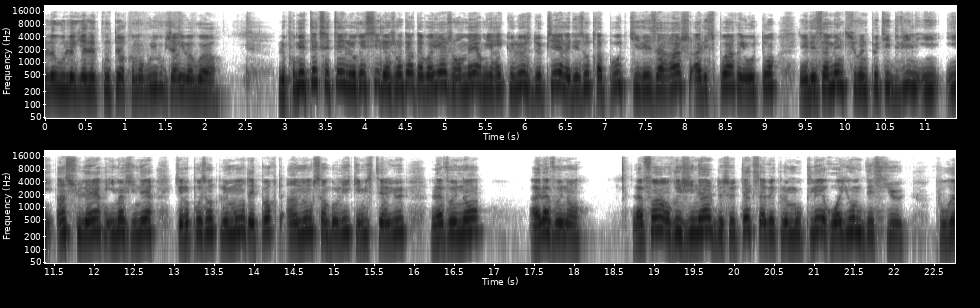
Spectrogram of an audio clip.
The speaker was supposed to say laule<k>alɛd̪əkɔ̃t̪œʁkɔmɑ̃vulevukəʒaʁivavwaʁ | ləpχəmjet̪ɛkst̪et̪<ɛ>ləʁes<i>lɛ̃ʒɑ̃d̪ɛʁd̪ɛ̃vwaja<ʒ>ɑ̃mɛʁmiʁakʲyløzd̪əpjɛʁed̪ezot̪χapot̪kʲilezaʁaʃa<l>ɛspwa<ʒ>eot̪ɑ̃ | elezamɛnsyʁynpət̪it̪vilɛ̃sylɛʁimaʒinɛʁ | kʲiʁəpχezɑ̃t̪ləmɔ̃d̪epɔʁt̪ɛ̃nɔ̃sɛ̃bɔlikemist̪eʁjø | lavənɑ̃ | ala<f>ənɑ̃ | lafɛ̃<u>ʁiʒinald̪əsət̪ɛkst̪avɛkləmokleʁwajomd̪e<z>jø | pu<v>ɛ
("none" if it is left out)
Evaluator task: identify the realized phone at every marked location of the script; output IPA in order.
ɡ, ɛ, i, ʒ, l, ʁ, v, ɔ, s, ʁ

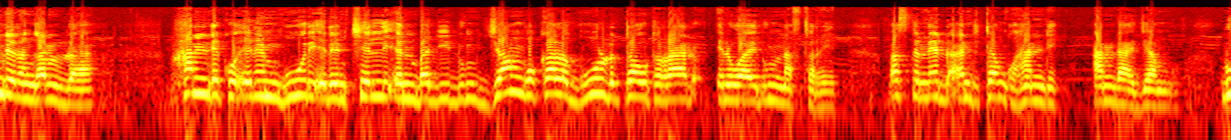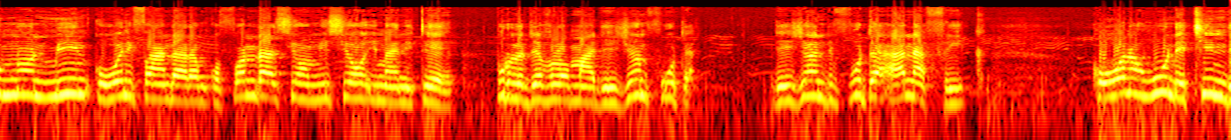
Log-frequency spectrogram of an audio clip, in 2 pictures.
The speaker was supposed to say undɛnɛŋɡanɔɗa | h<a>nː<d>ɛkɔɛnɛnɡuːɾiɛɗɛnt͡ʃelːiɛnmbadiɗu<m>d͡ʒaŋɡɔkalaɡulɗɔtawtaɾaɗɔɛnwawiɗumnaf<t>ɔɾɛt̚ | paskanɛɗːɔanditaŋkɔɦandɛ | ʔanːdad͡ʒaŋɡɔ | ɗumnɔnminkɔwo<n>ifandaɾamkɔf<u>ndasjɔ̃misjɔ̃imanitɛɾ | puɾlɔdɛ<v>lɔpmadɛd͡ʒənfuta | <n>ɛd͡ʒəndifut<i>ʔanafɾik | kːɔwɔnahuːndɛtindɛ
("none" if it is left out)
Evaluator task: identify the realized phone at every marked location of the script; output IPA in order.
a, d, m, t, n, ɔ, v, d, a

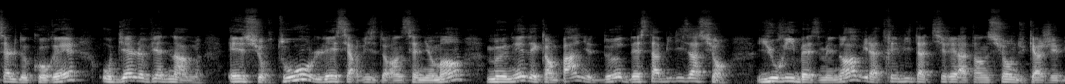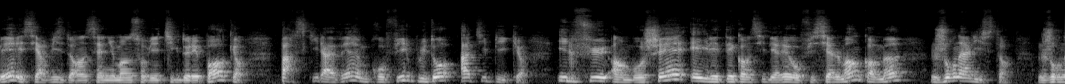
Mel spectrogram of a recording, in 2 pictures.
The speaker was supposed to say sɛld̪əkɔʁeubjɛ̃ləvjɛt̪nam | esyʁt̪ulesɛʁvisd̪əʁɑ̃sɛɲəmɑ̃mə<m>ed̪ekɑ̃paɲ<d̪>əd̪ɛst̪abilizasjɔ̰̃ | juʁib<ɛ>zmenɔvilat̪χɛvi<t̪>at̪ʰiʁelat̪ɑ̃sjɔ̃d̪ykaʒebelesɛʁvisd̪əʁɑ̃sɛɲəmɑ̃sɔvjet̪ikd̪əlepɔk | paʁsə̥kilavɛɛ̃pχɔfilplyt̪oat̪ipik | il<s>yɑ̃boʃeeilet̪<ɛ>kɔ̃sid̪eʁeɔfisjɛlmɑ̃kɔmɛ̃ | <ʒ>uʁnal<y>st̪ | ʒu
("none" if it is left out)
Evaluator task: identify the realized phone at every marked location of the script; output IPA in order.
n, d̪, ɛ, t̪, f, ɛ, ʒ, i

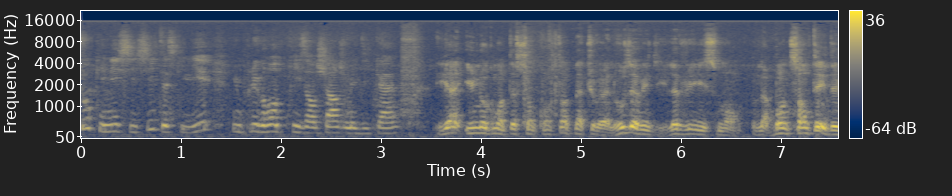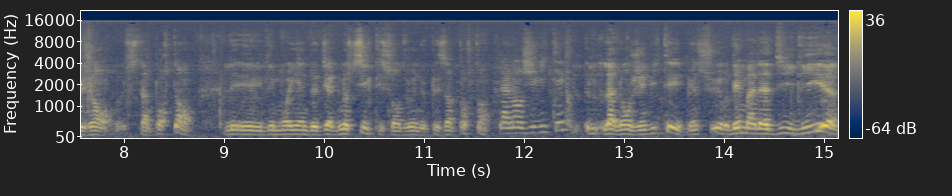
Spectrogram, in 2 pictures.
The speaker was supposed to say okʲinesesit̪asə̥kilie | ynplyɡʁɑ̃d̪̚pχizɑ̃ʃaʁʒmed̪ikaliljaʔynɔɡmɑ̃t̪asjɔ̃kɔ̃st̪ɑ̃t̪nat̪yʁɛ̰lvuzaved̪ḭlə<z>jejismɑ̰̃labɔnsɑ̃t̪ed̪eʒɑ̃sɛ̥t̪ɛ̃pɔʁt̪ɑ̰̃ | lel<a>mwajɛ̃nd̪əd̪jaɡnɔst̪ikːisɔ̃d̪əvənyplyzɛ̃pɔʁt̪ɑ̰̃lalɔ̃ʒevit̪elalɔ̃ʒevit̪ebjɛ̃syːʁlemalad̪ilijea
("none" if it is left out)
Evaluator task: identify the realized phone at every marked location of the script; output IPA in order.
v, e

